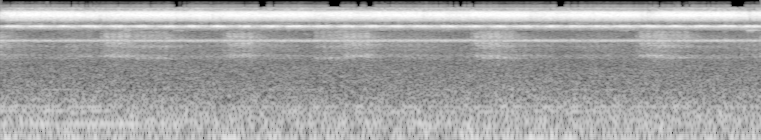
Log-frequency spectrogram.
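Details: Insect chorus of crickets with cicadas: continuous piercing high-pitched hiss and steady whine, with rhythmic buzzy pulses rising and fading roughly every second, and a dull low rumble throughout.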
